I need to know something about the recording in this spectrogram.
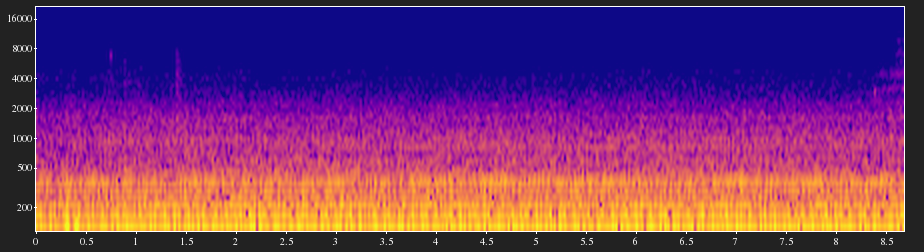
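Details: Built-in Onan generator in a toy hauler RV, heard inside at the very back of the trailer: steady loud low drone with an even engine pulse filling the room; the onboard generator is very noisy inside.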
